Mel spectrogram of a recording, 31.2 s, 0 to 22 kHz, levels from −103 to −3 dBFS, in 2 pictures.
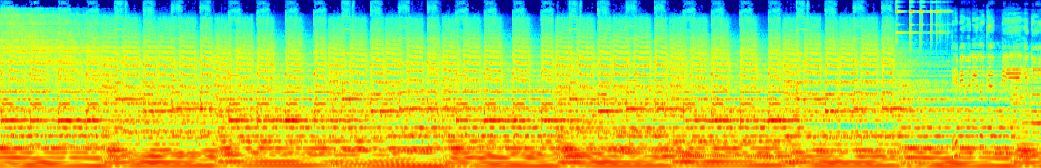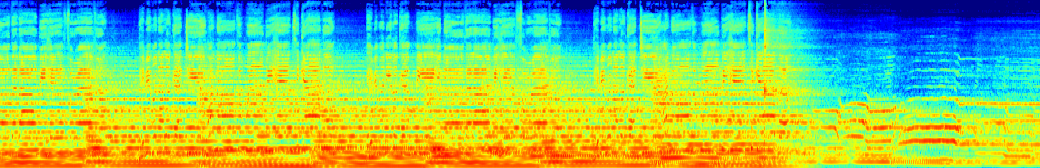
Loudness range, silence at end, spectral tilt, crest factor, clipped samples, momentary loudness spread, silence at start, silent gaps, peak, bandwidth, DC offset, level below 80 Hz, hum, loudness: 3 LU; 0 s; -4 dB/octave; 14 dB; under 0.1%; 6 LU; 0 s; none; -2 dBFS; over 20 kHz; under 0.1%; -26 dBFS; none; -16 LUFS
